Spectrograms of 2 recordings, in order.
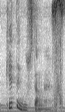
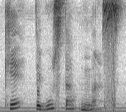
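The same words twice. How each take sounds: First: Said in the usual way. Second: Very slow, each word apart, x0.5; slow model question. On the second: Shown as a demonstration. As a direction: spell it out slowly for learners.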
